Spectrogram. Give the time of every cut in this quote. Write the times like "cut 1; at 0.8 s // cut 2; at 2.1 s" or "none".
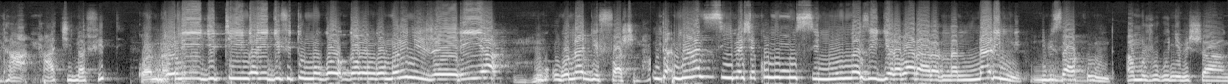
cut 1; at 1.2 s // cut 2; at 6.4 s // cut 3; at 11.2 s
